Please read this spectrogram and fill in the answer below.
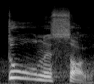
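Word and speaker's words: tournesol: entouré de vOYEL mais se prononce ne se prononce pas Z il s'agit par exemple de susurer vraieemblance tourne sol ainsi que des mots commençant par le préfixe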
